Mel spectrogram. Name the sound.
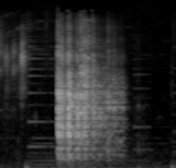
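dice being rolled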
